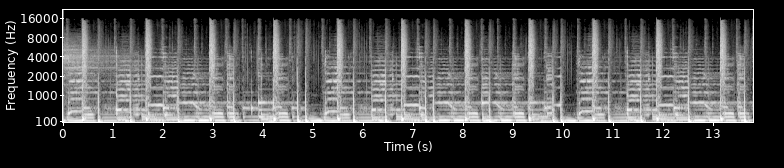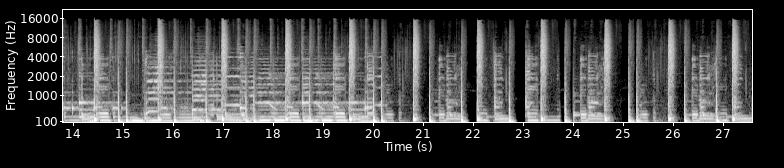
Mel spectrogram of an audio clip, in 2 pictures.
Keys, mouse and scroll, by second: 0.0 Return, 0.3 space, 5.6 space, 7.0 click, 8.7 ctrl+c, 11.5 click, 12.6 space, 12.9 click, 13.2-13.9 space, 15.9 ctrl+v, 21.2 click.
